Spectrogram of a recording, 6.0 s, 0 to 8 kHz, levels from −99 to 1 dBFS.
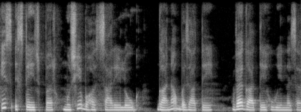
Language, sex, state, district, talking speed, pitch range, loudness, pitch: Hindi, female, Madhya Pradesh, Katni, 130 wpm, 165-190 Hz, -19 LUFS, 170 Hz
